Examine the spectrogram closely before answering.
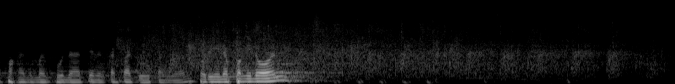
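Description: A crowd of guests applauds.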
